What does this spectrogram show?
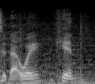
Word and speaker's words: Qin: Chin. Pronounce it that way. What? Sometimes they pronounce it that way. Kin. Q I N. It's Q I N. You can like Chinese pronunciation or I think so.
